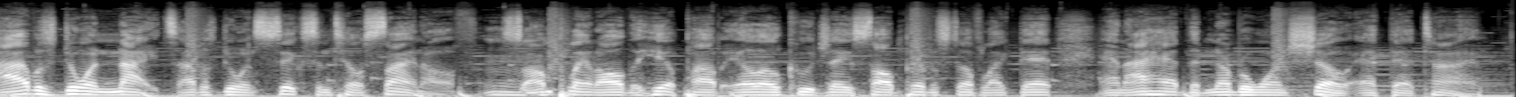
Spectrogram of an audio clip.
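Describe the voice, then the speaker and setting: A man's fairly low voice at a very fast pace, with hardly any pauses and ordinary pitch variation, over music in the background. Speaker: professional comedian, entertainer and former radio DJ. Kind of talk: casual interview answer about his radio career. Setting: recorded in a studio interview.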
